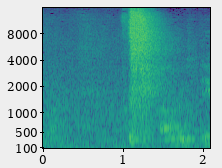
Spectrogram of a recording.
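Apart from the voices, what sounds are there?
sneeze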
